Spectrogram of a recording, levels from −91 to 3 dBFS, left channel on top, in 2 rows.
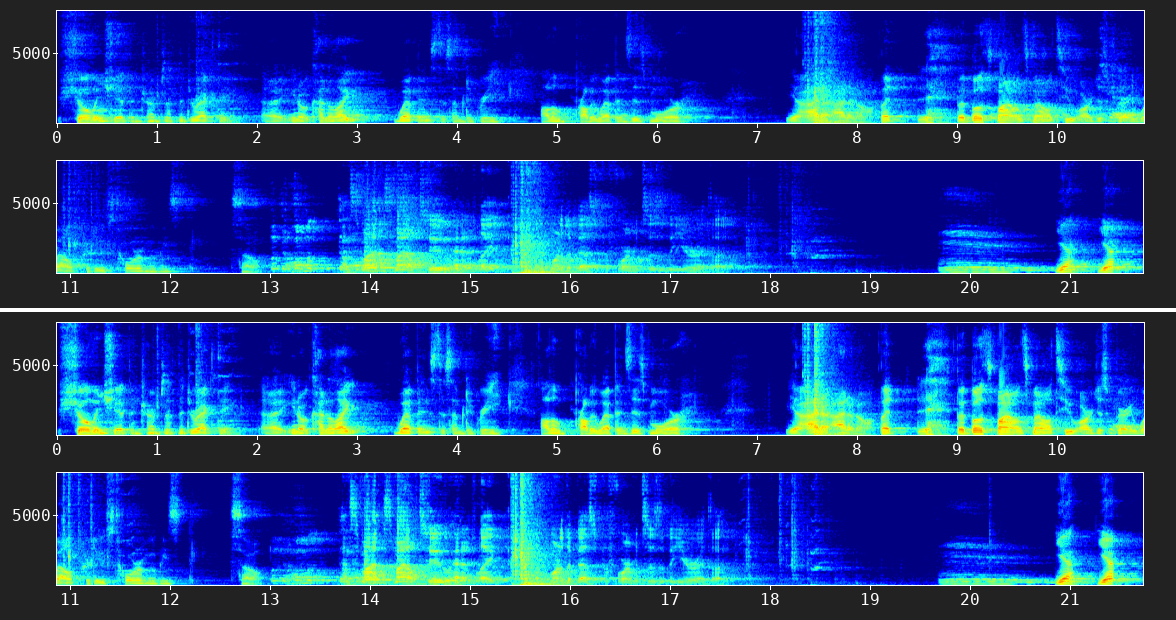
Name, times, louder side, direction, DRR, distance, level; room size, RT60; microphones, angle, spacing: voice 1, 0.0-3.0 3.4-6.4 7.3-12.1 12.6-12.9 20.8-21.4, right 4 dB, 60° right, 10 dB, 0.6 m, -31 dB
sound 1, 0.6-20.4, right 3 dB, 90° right, 2.4 m, -45 dB
voice 2, 10.4-10.8 13.0-14.1 14.9-15.0 19.7-21.0, left 2 dB, 60° left, -2 dB, 4.7 m, -41 dB
voice 3, 13.7-15.2 15.6-17.6, right 2 dB, 40° right, 1 dB, 3.4 m, -37 dB
27.0 x 14.0 x 9.6 m, 1.4 s
head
